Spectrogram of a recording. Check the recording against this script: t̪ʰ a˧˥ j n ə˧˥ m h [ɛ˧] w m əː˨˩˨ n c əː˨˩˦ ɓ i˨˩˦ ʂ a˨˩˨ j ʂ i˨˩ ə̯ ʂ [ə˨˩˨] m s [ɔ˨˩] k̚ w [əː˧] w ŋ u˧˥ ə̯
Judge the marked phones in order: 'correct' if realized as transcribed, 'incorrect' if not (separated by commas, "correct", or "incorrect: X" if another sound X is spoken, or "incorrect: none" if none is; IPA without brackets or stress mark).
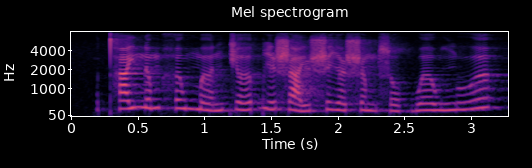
incorrect: ə˧, incorrect: ə˨˩, incorrect: o˨˩, correct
